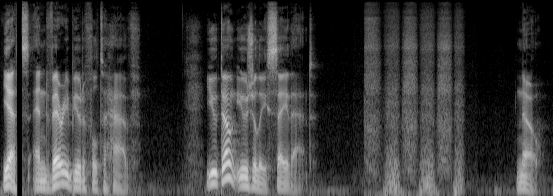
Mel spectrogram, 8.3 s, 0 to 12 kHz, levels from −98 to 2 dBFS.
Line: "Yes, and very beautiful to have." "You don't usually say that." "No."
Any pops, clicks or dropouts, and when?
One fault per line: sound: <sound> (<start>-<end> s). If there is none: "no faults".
sound: dropout (0.3-0.3 s)
sound: breath (5.5-7.0 s)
